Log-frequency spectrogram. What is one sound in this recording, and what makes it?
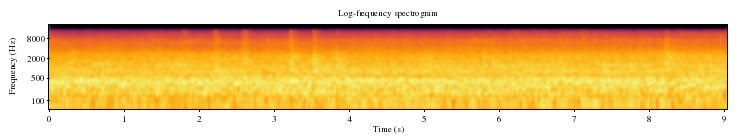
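Industrial machines rattle and hum loudly and steadily.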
